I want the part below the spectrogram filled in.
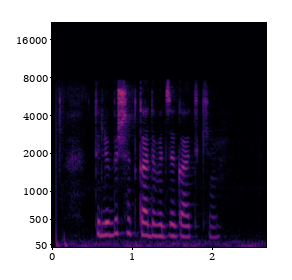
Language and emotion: Russian, neutral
